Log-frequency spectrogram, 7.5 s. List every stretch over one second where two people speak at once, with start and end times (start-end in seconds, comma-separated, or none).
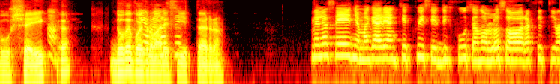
none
